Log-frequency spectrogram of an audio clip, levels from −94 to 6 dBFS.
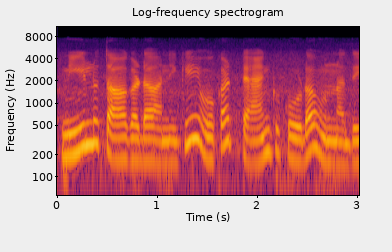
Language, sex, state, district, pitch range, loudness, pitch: Telugu, female, Telangana, Hyderabad, 160-220 Hz, -17 LUFS, 170 Hz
